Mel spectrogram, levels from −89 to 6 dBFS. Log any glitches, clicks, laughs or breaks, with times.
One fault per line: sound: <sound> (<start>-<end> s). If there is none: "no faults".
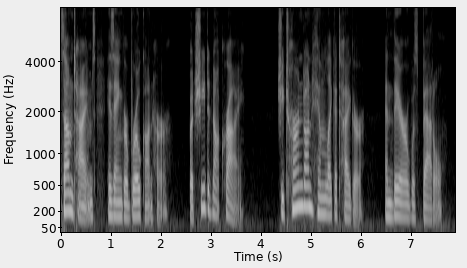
no faults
